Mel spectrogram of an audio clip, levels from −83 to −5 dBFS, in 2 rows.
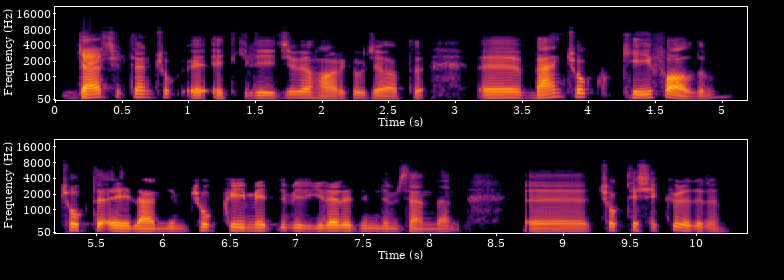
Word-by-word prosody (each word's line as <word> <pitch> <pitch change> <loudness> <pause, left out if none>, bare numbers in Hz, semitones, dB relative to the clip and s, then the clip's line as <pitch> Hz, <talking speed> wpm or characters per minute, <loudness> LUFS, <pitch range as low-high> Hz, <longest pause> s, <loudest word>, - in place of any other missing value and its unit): Gerçekten 135 +3 +5
çok, - - -7
eee, - - +2
etkileyici 115 +2 -3
ve 125 - +3
harika 100 0 -2
bir - - -10
cevaptı. 90 -3 -3 0.4
Eee, 120 +1 +3
ben, 120 +8 +4
çok 155 0 -2
keyif 125 +1 -1
aldım, 95 +7 +5 0.2
çok 135 -1 0
da - - +6
eğlendim, 105 0 +2
çok 135 -2 -1
kıymetli 125 -2 0
bilgiler 120 +1 +2
edindim 110 -2 -4
senden. 95 +3 -5 0.5
Eee, 105 0 -2
çok - - -3
teşekkür - - -2
ederim. 100 -3 -3
110 Hz, 145 wpm, -26 LUFS, 105-125 Hz, 0.5 s, da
